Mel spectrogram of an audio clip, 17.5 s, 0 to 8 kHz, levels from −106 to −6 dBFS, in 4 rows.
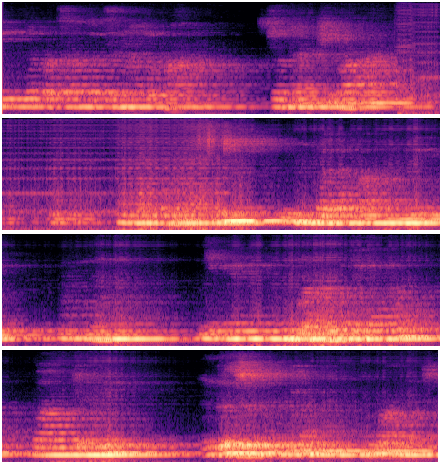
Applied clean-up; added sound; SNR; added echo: neural separator model SepFormer DNS4.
